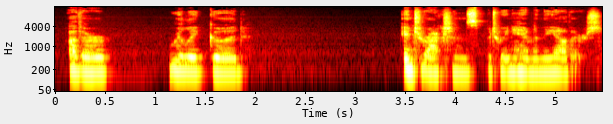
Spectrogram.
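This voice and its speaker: With a very deep, low pitch and a somewhat breathy voice, a woman speaks in a monotone, flat intonation at a fairly slow pace, leaving long, frequent pauses. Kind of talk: casual talk to camera. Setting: webcam microphone. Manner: hesitant, stammering.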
